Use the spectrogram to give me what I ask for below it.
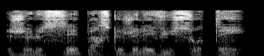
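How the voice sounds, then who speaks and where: Man playing a bitter, anguished storybook cripple, low husky voice. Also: fairly even intonation, moderate pace, bright, forceful tone, no room sound, clean studio sound, full character voice. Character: lame man, bitter, grief-stricken.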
